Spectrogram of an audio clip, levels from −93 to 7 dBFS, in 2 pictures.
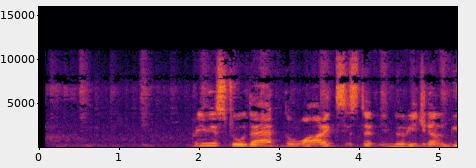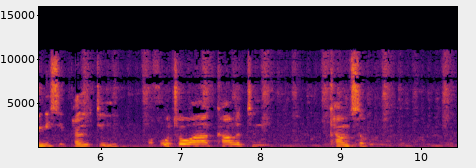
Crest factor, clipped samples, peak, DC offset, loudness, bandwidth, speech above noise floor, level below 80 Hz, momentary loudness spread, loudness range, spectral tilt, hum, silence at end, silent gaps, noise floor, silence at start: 20 dB; under 0.1%; -2 dBFS; under 0.1%; -20 LUFS; 11.5 kHz; 32 dB; -60 dBFS; 20 LU; 3 LU; -3 dB/octave; none; 0.05 s; none; -53 dBFS; 0.15 s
